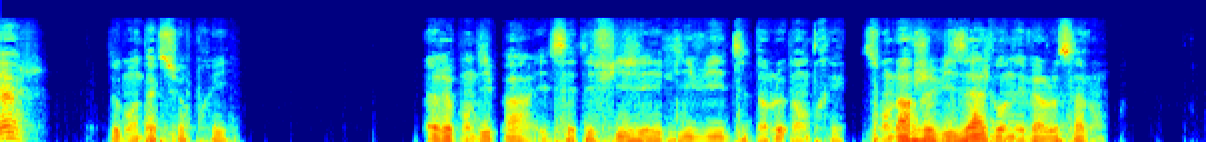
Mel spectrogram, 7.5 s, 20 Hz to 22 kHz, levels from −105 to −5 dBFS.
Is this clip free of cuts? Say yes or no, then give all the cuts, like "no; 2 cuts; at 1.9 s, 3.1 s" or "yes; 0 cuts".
no; 5 cuts; at 1.0 s, 2.7 s, 4.9 s, 5.3 s, 6.2 s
